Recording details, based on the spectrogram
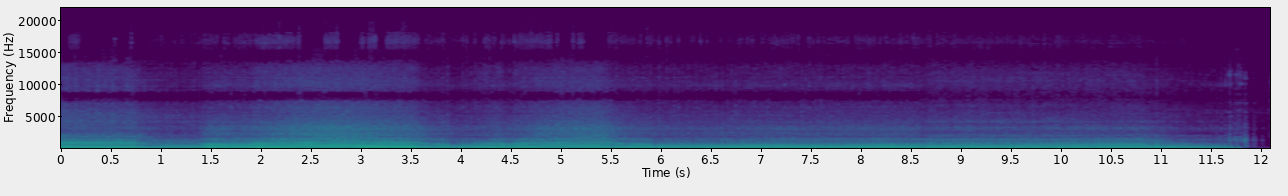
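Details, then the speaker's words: Ryobi leaf blower that wouldn't start, after replacing the ignition coil (the original's boot was damaged) and refuelling, with the choke not fully off; it catches at once, revs, then holds a steady high buzz, starting and running healthy. "And as you just saw, it started right up as it should have, which meant our gamble to replace the coil was correct."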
